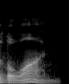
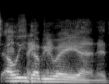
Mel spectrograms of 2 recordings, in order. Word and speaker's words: Lewan: Is Lewin or Luan? It might be Luan. I don't know. It's Lewan. It can be pronounced either way.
